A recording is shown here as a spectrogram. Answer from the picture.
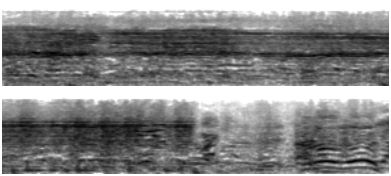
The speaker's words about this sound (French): Oh la foule!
